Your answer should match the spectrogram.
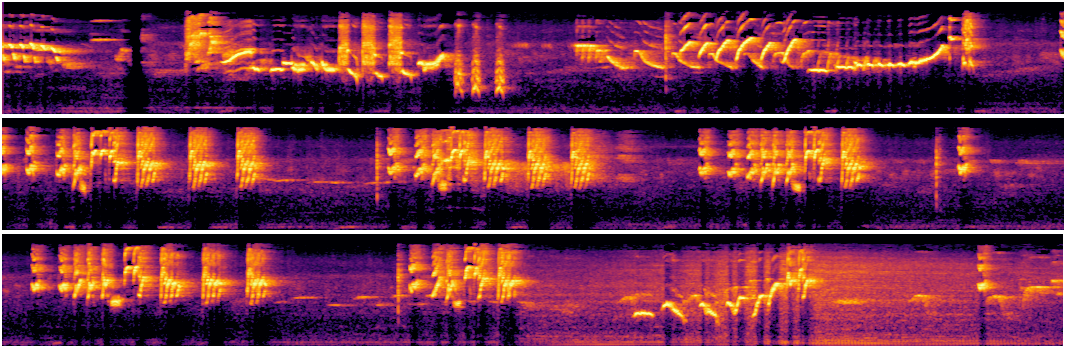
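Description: White-rumped shama singing loudly in phrases with short pauses: sweeping whistled notes in the first few seconds and again near the end, and in between repeated runs of fast, rattling notes.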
